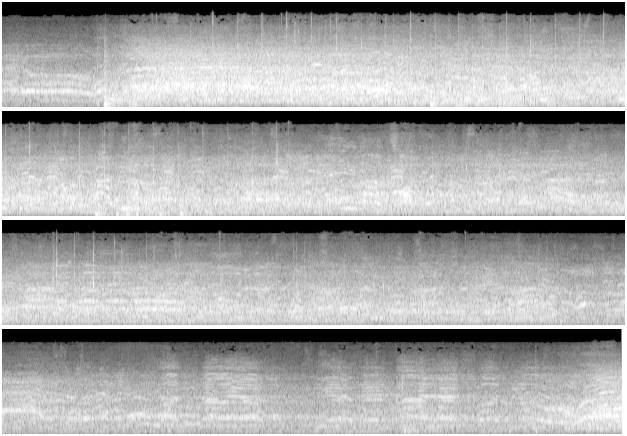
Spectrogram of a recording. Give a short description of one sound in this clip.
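A crowd cheers loudly outdoors.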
